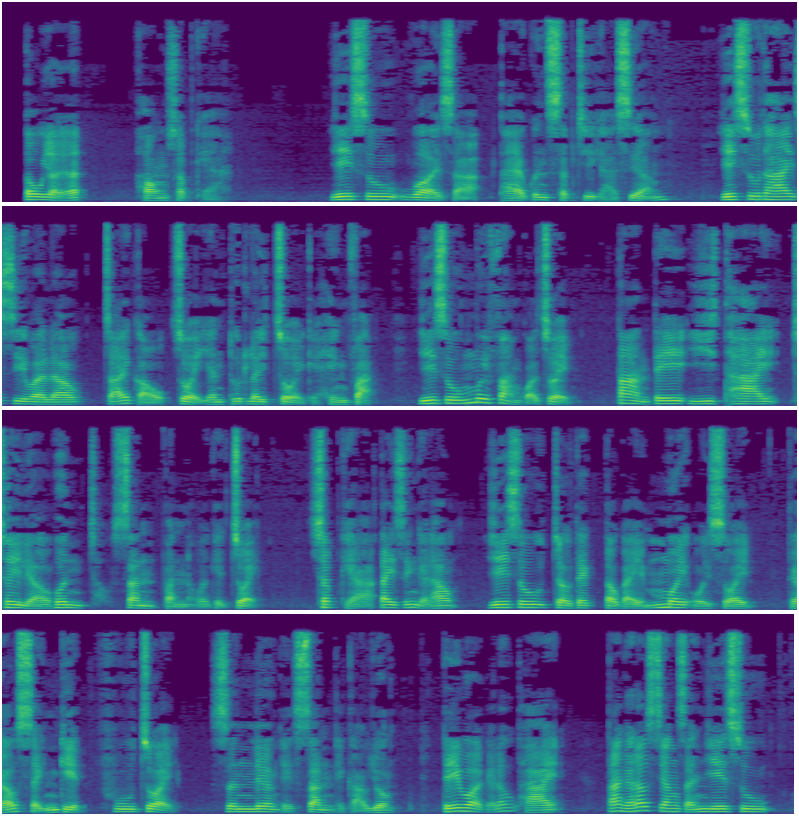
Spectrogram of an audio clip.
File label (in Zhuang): good news zhuang nanning fushu; zhuang yongbei; bible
